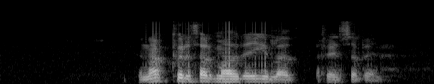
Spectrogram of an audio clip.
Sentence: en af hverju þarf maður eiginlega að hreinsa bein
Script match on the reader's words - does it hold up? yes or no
yes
